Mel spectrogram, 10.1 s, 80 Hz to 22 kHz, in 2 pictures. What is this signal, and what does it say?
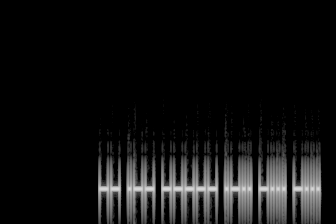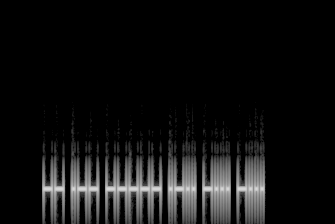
Morse code, heard as a keyed tone, about 28 wpm, 700 Hz. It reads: MW0LBB MW0LBB
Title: DXCC-100 Call Signs - 6 Characters - Repeated 2x - 28wpm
